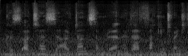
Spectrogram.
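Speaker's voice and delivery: ordinary delivery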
